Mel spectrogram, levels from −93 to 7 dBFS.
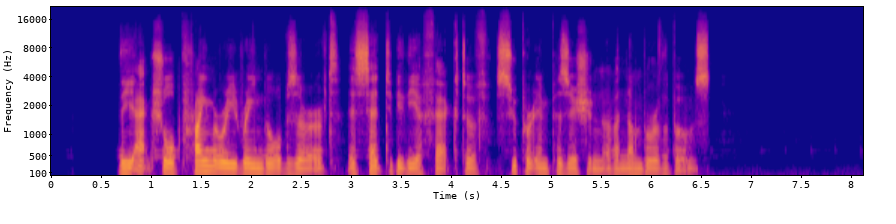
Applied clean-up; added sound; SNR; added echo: neural mask model DeepFilterNet 3.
